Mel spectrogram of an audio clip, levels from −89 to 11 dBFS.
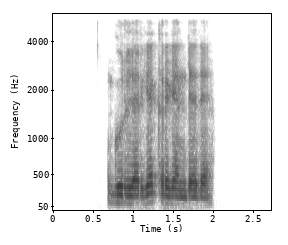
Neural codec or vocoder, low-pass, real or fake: codec, 16 kHz, 16 kbps, FreqCodec, smaller model; 5.4 kHz; fake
